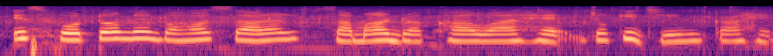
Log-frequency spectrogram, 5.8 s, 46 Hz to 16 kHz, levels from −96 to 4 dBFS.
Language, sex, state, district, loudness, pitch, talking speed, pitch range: Hindi, female, Jharkhand, Deoghar, -16 LUFS, 240 Hz, 145 wpm, 225-270 Hz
